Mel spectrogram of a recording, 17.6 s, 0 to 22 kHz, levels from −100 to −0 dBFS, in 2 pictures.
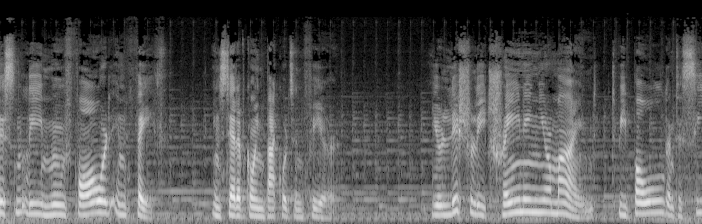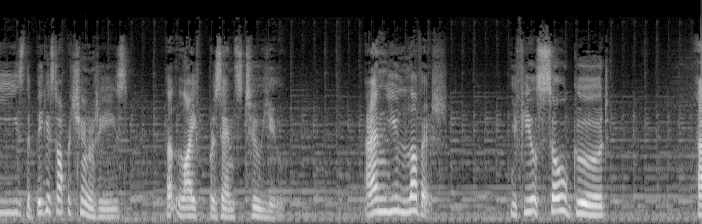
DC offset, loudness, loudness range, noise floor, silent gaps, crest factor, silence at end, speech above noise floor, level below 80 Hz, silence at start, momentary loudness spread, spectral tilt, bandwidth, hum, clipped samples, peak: under 0.1%; -19 LUFS; 4 LU; -39 dBFS; none; 20 dB; 0 s; 21 dB; -52 dBFS; 0 s; 24 LU; -5.5 dB/octave; 12 kHz; none; under 0.1%; 0 dBFS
